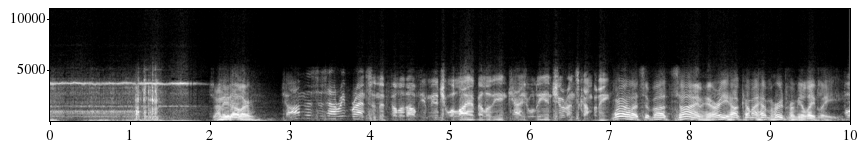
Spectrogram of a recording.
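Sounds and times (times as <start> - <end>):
telephone bell ringing: 0.0 - 2.0.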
